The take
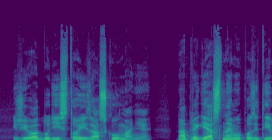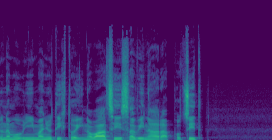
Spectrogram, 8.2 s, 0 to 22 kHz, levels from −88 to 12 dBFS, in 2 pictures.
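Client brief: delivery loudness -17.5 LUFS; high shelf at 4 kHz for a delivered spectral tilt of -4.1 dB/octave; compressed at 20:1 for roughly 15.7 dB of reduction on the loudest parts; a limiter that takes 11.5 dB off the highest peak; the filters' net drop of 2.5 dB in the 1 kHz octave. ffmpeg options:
-af "equalizer=f=1000:t=o:g=-4,highshelf=f=4000:g=6.5,acompressor=threshold=0.0316:ratio=20,volume=14.1,alimiter=limit=0.422:level=0:latency=1"

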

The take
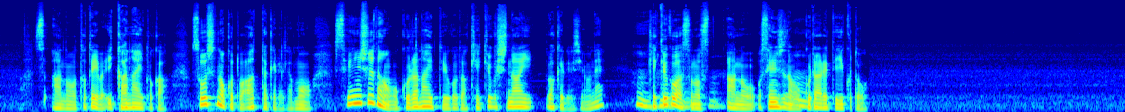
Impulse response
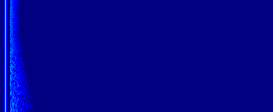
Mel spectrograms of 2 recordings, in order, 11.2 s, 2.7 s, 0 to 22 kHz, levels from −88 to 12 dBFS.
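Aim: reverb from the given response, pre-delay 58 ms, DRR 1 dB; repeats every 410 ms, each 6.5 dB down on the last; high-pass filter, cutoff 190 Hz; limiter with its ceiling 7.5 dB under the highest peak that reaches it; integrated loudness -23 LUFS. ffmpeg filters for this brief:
-filter_complex "[0:a]highpass=190,alimiter=limit=0.158:level=0:latency=1,aecho=1:1:410|820|1230|1640|2050|2460:0.473|0.222|0.105|0.0491|0.0231|0.0109,asplit=2[s0][s1];[1:a]atrim=start_sample=2205,adelay=58[s2];[s1][s2]afir=irnorm=-1:irlink=0,volume=1.5[s3];[s0][s3]amix=inputs=2:normalize=0,volume=1.78"

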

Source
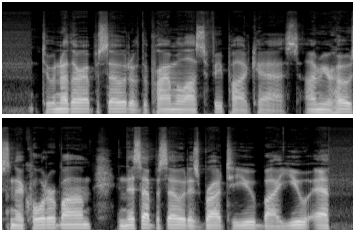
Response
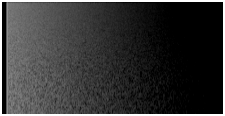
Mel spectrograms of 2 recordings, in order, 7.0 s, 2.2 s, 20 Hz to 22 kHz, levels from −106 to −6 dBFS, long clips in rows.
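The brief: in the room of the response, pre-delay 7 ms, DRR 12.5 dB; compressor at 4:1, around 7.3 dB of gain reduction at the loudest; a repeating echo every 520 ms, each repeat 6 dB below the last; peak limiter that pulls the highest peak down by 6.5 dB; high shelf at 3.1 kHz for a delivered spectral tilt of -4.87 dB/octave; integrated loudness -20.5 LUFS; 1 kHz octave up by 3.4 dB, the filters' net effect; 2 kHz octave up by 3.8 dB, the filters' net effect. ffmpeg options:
-filter_complex "[0:a]equalizer=f=1000:t=o:g=3.5,equalizer=f=2000:t=o:g=4.5,highshelf=f=3100:g=-3,acompressor=threshold=0.0447:ratio=4,alimiter=limit=0.1:level=0:latency=1,aecho=1:1:520|1040|1560|2080|2600|3120:0.501|0.251|0.125|0.0626|0.0313|0.0157,asplit=2[s0][s1];[1:a]atrim=start_sample=2205,adelay=7[s2];[s1][s2]afir=irnorm=-1:irlink=0,volume=0.168[s3];[s0][s3]amix=inputs=2:normalize=0,volume=3.76"

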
